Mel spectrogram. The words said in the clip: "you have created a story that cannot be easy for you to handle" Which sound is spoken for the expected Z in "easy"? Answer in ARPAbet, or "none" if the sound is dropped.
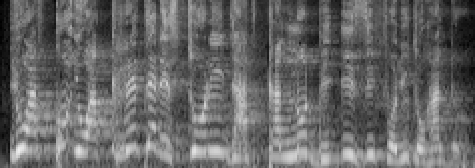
Z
